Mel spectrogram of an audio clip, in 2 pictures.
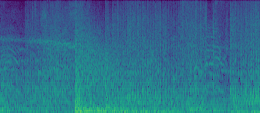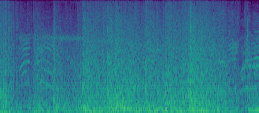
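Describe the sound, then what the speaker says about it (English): Tank guns and incoming frag bombs in a strategy game battle: dense, overlapping gunfire and sharp blasts, with a heavy boom about a second and a half in, continuing in rapid clusters at loud, close range. "We've got the frag bombs coming in"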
